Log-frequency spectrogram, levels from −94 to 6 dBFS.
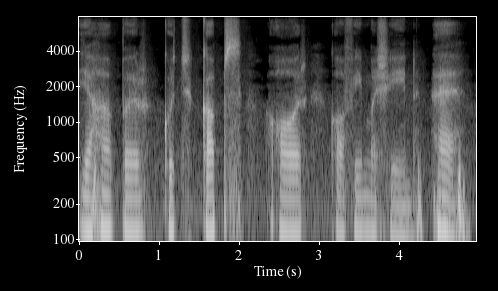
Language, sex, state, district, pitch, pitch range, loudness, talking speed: Hindi, male, Chandigarh, Chandigarh, 110 Hz, 105-115 Hz, -24 LUFS, 95 wpm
